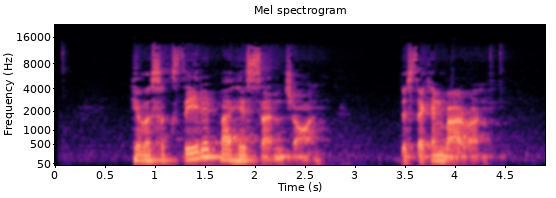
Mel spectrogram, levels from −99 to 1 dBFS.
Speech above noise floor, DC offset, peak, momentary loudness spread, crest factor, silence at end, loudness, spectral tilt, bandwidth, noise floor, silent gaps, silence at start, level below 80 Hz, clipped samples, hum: 48 dB; under 0.1%; -2 dBFS; 12 LU; 18 dB; 0.55 s; -19 LUFS; -5 dB/octave; 13.5 kHz; -66 dBFS; none; 0.8 s; -56 dBFS; under 0.1%; none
